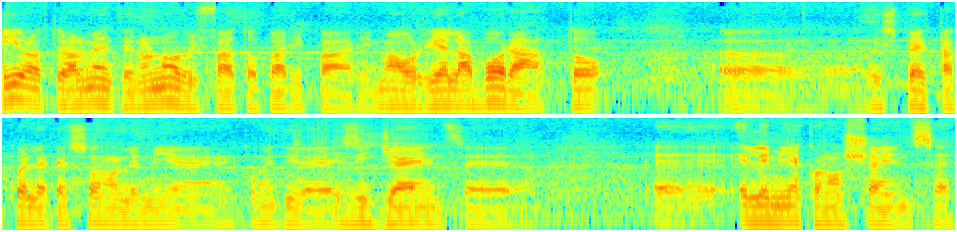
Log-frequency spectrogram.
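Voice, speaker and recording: Music plays behind a man speaking at a medium pitch. His delivery is monotone and flat, at a moderate pace. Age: 60s. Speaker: ceramic artisan. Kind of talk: interview. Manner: hesitant, with fillers.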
